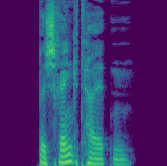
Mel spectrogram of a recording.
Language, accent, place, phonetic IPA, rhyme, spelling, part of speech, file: German, Germany, Berlin, [bəˈʃʁɛŋkthaɪ̯tn̩], -ɛŋkthaɪ̯tn̩, Beschränktheiten, noun, De-Beschränktheiten.ogg
- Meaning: plural of Beschränktheit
